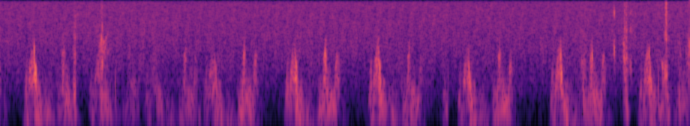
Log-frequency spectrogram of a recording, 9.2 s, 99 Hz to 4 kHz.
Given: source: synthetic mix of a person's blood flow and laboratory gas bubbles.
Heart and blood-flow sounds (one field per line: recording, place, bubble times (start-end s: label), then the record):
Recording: Doppler ultrasound of blood flow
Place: precordium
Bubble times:
0.96-1.06 s: bubbles
1.29-1.59 s: bubbles
7.74-7.87 s: bubbles
8.18-8.24 s: bubbles
8.30-8.45 s: bubbles
8.76-8.97 s: bubbles
9.04-9.21 s: bubbles
From the record:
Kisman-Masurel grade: 222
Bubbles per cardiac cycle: several, 3 to 8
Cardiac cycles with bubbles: 10 to 50%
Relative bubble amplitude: moderate (0.250 to 0.450)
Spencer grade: 2 (many but less than half of the cardiac periods contain bubble signals, singularly or in groups)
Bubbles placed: only in the low amplitude regions of the cardiac cycle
